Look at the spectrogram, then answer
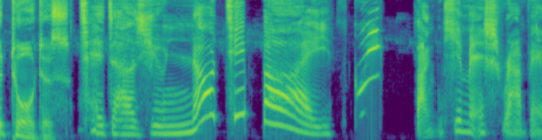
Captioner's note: squeaking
